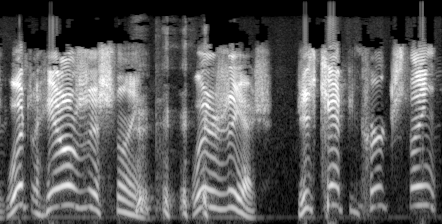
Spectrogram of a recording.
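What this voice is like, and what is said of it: Put-on Southern US accent. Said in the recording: “I'm from the South, so I can do that accent without people thinking I'm making fun”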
